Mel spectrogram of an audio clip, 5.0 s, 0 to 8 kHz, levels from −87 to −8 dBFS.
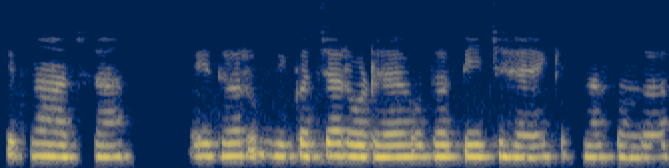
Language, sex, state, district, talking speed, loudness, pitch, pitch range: Hindi, female, Bihar, Gopalganj, 145 wpm, -26 LUFS, 215 Hz, 210-220 Hz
